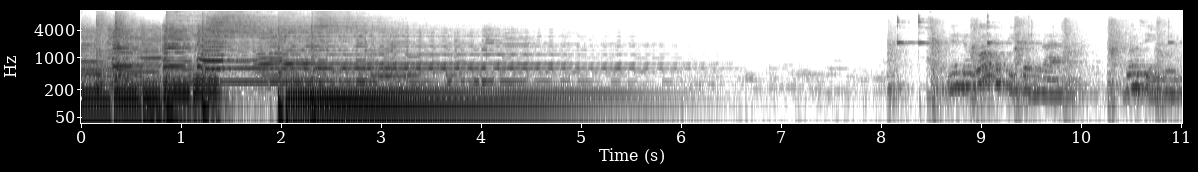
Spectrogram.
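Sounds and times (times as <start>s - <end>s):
dishes and cutlery clinking: 8.0s - 11.0s.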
